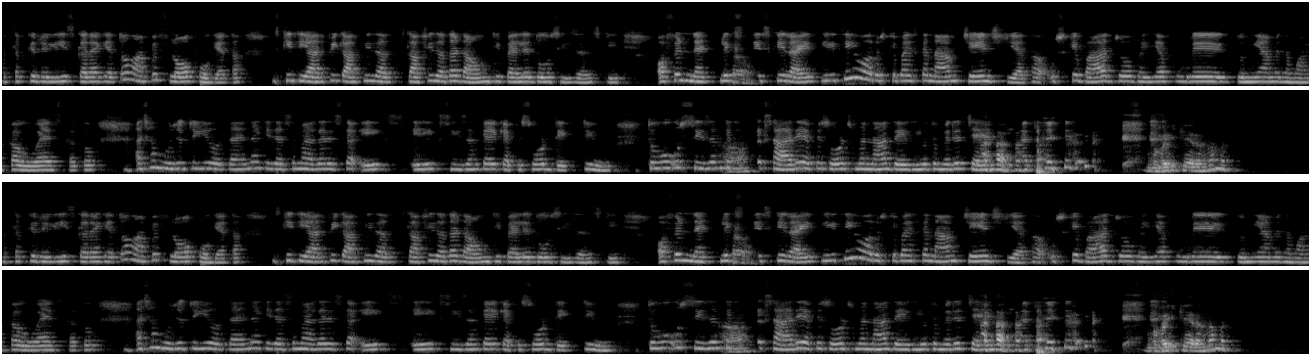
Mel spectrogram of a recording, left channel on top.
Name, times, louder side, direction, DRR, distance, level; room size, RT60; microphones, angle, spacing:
voice 1, 0.0-23.0 23.3-23.8 24.3-24.7, left 1 dB, 25° left, 1.0 m, -31 dB
voice 2, 22.9-23.5 23.8-23.9 24.5-25.3, right 1 dB, 30° right, 1.5 m, -29 dB
9.6 x 3.5 x 4.4 m
head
